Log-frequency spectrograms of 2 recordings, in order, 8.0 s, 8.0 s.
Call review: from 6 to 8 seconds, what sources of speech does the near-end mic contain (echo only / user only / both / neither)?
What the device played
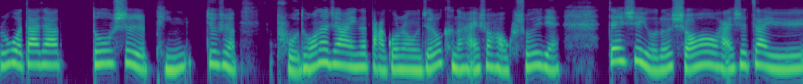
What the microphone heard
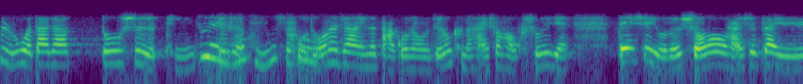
echo only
